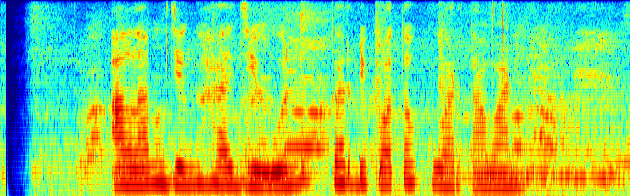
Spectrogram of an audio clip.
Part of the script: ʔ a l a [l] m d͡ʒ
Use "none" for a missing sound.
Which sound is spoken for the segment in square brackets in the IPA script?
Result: none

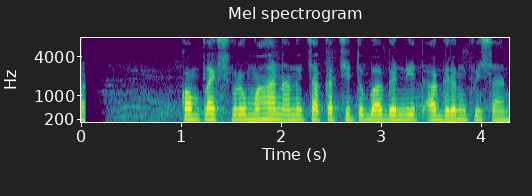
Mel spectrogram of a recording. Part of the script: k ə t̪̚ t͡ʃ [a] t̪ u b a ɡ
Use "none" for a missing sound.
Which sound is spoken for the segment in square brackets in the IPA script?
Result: i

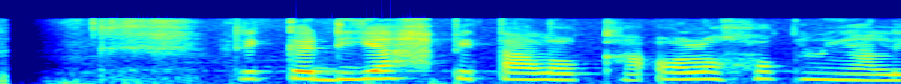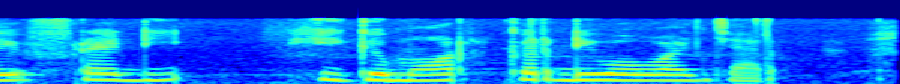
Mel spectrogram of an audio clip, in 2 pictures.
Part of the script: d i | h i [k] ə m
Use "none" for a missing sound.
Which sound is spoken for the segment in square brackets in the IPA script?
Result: ɡ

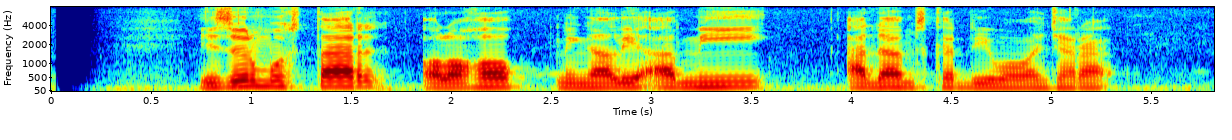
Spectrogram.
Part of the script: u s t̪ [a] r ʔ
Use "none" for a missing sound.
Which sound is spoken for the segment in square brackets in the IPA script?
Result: a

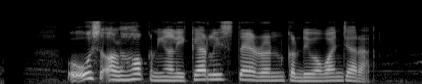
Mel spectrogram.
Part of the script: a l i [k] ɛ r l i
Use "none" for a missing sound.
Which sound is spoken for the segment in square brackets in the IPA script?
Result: k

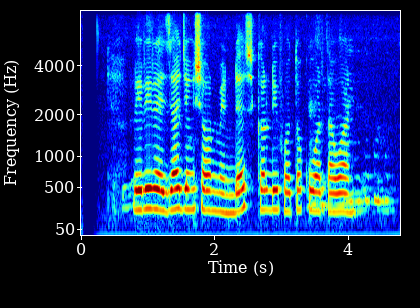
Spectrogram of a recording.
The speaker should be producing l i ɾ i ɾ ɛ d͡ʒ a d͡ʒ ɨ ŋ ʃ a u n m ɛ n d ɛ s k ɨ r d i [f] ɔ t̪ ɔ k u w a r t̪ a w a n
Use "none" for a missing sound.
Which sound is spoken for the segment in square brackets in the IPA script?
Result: f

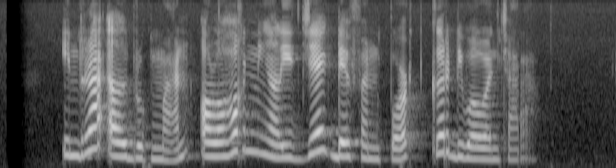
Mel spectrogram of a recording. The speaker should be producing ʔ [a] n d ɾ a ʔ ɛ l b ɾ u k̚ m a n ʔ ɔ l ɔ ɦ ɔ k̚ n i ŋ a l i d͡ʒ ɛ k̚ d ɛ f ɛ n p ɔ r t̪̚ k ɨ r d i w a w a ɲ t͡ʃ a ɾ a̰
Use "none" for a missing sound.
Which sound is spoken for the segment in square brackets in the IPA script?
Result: i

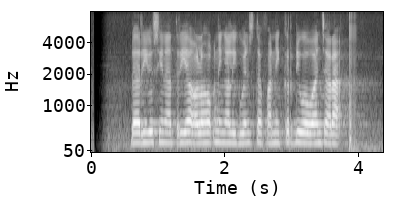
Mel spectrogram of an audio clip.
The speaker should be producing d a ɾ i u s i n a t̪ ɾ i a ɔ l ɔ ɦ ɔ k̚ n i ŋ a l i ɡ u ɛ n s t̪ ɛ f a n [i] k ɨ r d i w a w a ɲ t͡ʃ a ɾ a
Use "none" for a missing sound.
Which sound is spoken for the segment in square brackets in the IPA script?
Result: i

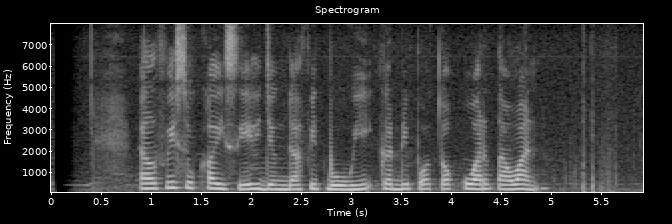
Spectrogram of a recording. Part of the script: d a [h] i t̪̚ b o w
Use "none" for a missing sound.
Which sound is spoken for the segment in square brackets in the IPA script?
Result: f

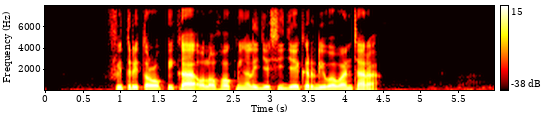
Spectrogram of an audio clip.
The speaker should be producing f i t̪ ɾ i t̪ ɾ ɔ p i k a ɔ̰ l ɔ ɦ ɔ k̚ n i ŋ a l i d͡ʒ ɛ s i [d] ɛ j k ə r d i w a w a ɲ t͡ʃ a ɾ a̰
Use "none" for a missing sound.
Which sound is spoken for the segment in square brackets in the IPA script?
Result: d͡ʒ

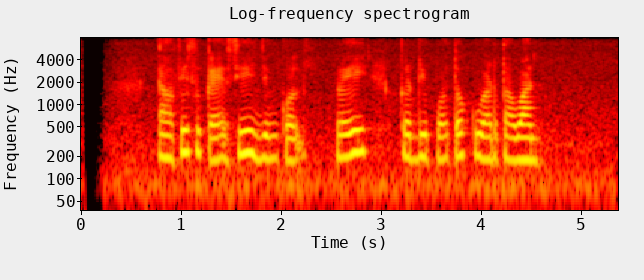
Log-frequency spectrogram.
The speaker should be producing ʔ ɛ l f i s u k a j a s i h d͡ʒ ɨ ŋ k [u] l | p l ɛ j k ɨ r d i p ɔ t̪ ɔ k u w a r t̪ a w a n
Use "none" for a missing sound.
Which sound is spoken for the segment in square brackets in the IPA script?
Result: ɔ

